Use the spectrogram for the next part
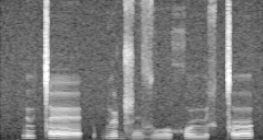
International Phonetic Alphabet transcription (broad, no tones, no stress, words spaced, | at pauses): ɾɨǀɛː | ɓɨɖ͡ʐɛ̤ zo̤ χʷɨːɬ ǀə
